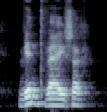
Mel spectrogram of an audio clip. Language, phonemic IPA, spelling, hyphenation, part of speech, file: Dutch, /ˈʋɪntˌʋɛi̯.zər/, windwijzer, wind‧wij‧zer, noun, Nl-windwijzer.ogg
- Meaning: weather vane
